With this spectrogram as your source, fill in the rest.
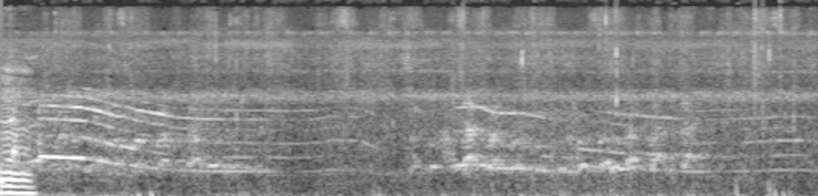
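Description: Several dogs howl and bark in long, drawn-out wails, somewhat distant, overlapping with faint voices in the background.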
